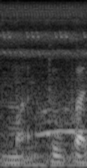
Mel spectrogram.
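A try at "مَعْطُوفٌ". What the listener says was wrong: Maktufun. Nggak boleh baca maktufan tulisannya begitu, nggak ada alifnya. Maktufun, maktufin. Dua kemungkinannya.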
